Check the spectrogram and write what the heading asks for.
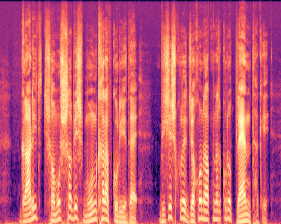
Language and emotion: Bengali, sad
